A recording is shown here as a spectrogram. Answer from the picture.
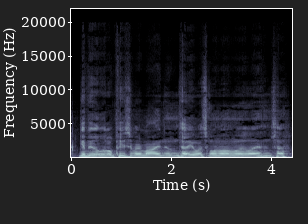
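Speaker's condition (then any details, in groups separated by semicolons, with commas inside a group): Traumatic brain injury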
